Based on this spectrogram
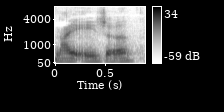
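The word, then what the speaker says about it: Niajah: spelled n-i-a-j-a-h um and it's pronounced nyasia um that like the continent asian put ni in front of it and my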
